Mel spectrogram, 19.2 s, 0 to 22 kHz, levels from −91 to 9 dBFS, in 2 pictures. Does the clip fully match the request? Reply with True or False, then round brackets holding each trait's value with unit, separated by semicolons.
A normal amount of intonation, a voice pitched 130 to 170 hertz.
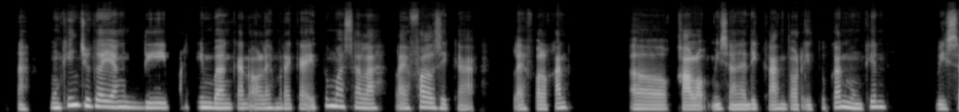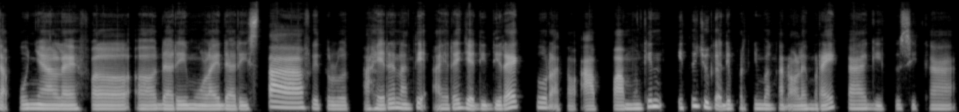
True (4.4 semitones; 140 Hz)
